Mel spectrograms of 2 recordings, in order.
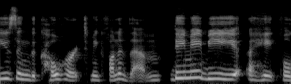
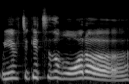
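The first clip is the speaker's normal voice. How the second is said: bad put-on Australian accent; 5 semitones higher than usual. Joking about not being able to talk, in a bad fake australian accent. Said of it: "I'm Australian, mate".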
